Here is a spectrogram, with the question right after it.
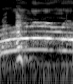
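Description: A cat gives a single short, tonal meow, close and fairly loud, with no one talking over it.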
